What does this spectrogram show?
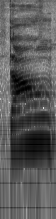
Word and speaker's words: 当: This is a polyphone. It's pronounced as dāng, means to be, when, same, as dāng, means to think, to replace.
